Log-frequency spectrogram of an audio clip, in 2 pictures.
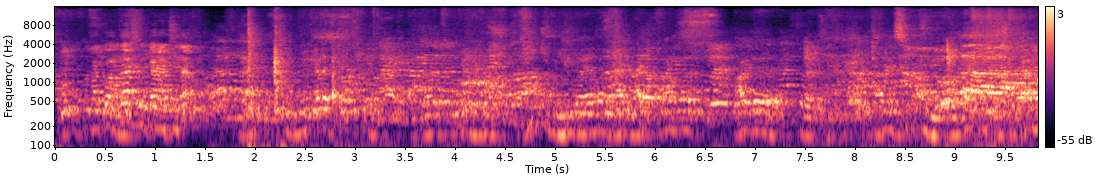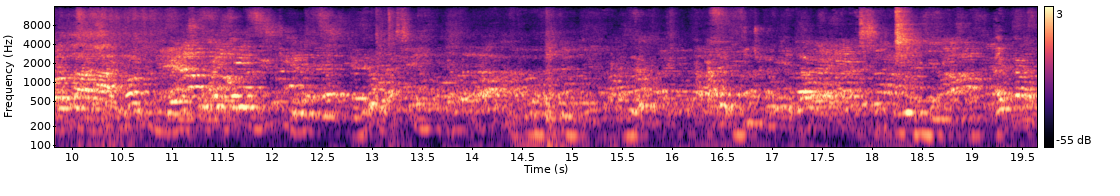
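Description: Several men talk with animation nearby.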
